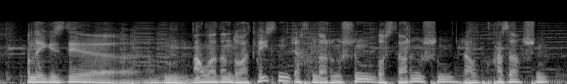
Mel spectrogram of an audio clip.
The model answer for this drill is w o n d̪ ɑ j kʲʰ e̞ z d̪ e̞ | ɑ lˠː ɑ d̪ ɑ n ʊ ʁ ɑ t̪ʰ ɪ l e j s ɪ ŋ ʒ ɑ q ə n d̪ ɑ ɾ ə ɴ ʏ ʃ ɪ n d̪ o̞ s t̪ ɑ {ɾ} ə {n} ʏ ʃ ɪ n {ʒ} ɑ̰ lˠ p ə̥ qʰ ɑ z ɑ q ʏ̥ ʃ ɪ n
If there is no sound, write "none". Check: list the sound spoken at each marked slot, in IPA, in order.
ɾ, ɴ, ʒ

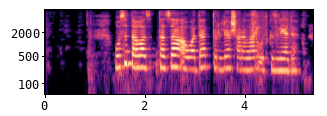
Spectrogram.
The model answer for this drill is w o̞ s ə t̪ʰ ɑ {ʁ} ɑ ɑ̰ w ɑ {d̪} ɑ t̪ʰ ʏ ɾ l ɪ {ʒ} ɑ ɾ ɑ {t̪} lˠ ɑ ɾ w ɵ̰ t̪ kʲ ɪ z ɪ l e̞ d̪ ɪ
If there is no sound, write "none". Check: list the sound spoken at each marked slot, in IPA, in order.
z, d̪, ʃ, none

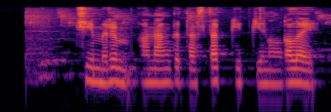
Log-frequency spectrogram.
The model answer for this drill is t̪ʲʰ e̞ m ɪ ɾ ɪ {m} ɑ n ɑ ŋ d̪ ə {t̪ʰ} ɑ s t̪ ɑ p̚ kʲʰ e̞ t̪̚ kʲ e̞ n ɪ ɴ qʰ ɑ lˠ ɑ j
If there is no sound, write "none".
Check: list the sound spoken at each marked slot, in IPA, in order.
m, t̪ʰ

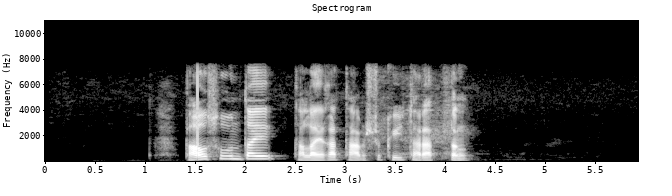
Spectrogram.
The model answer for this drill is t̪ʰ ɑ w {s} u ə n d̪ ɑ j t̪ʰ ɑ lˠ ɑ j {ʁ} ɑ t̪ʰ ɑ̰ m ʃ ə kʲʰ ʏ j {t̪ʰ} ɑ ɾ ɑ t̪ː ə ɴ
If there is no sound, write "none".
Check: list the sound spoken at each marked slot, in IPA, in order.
s, ʁ, t̪ʰ

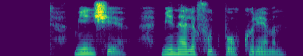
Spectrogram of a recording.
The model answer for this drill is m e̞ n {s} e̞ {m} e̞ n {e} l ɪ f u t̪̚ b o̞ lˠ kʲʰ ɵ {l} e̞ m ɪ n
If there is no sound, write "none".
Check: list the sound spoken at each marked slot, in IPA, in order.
ʃ, m, æ, ɾ

